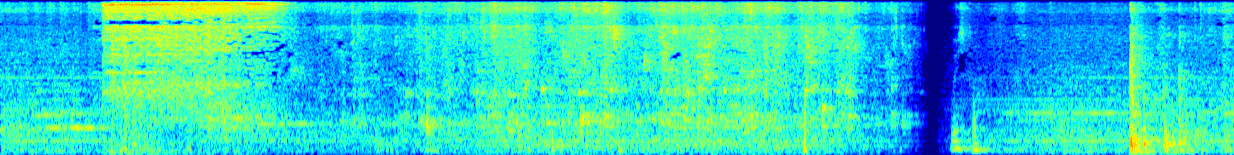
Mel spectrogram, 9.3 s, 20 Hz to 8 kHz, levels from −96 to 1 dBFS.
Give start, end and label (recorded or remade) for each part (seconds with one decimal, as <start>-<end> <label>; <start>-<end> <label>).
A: 0.0-0.8 recorded; 0.8-2.4 remade; 2.4-2.9 recorded; 2.9-3.5 remade; 3.5-5.5 recorded; 5.5-6.4 remade; 6.4-9.3 recorded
